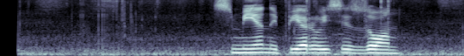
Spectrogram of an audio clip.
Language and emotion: Russian, neutral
